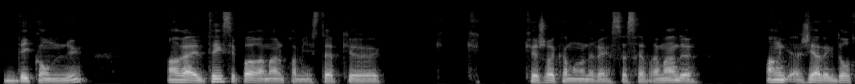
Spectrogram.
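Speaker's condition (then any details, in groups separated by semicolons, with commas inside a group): Stuttering; lives with stuttering, speech blocks at times; warns listeners speech may block during recording; attributed by speaker to capricious vocal cords; repeated sounds, blocks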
